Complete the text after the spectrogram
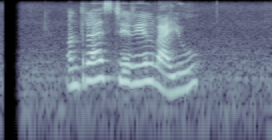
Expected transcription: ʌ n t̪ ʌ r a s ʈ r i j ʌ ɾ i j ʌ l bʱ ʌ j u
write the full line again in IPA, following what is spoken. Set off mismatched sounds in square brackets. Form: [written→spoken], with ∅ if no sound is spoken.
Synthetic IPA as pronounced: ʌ n t̪ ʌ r a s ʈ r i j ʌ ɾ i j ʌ l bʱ [ʌ→a] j u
